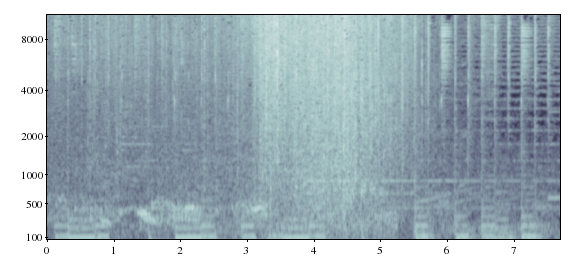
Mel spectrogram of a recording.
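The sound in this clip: Pigeons cooing in London, deep throaty coos repeating in short phrases that overlap one another, with a brief broad rustling burst in the middle before the cooing picks up again.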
